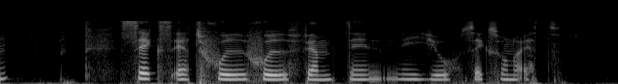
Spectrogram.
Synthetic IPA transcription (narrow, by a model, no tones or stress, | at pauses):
sɛksɛt̪ɧʉ̟ːɧʉ̟ːfɛmt̪ʰɪniːʊsɛkshɵnd̪ɾa̰ʔɛt̪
